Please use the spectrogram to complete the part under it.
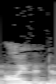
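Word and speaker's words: Islay: No, she's named for the island of Isla, with a silent Y, up in Scotland, mm-hmm.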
